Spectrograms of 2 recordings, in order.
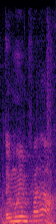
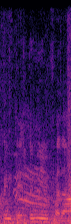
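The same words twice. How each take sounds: First: Loud angry. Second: Said in the usual way. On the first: Real, not acted.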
